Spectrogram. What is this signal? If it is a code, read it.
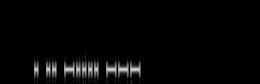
Morse code, heard as a keyed tone, about 38 wpm, 700 Hz. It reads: EI6O
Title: DXCC-100 Call Signs - 4 Characters - 40wpm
